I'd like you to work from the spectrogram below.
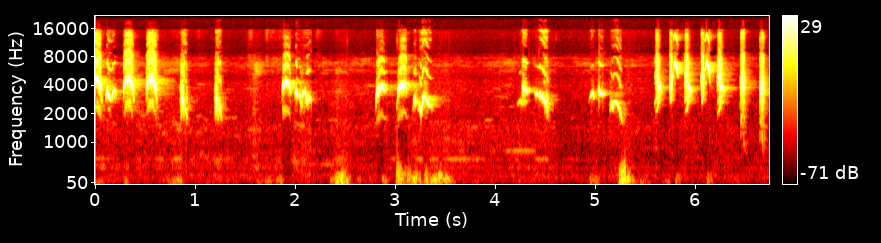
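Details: Long-tailed shrike song meant to prompt silent captive shrikes to sing: clustered high chirps and short warbled phrases in bursts, with a few low thumping knocks between phrases.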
